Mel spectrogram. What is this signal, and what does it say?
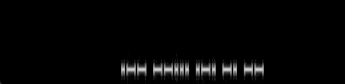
Morse code, heard as a keyed tone, about 46 wpm, 700 Hz. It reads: W7RNM
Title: USA Call Signs - 5 Characters - 4x Character Spacing - 45wpm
